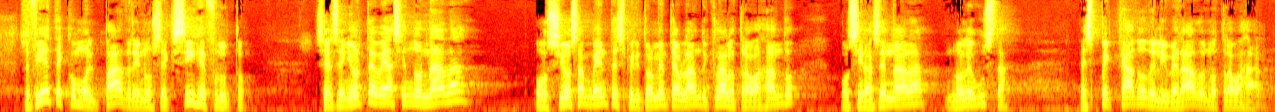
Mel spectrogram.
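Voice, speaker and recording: A male pastor giving a conversational sermon, teaching and putting questions to his congregation in a church. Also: fairly high pitch. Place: church hall with live congregation. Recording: long hall reverb.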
